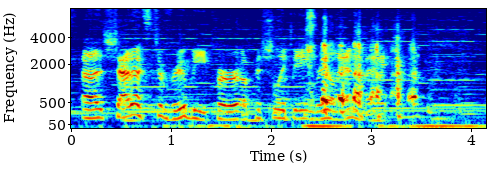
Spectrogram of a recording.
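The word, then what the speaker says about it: RWBY: it differently, but yeah, Ruby is how I've always pronounced it.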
